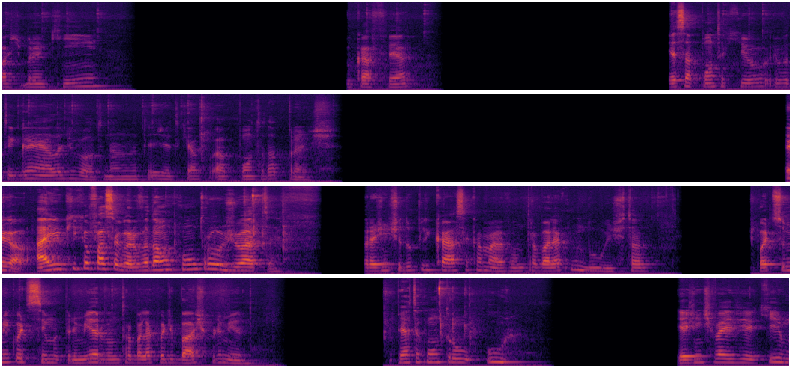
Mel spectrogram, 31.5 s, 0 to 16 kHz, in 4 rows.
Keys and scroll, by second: 18.2 ctrl+j, 28.0 ctrl+u.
